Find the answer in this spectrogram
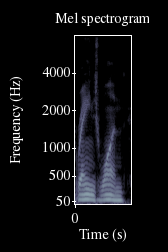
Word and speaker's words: RNJ-1: The model, named as an homage to mathematician Ramanujan and pronounced Range 1, positions itself as optimized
